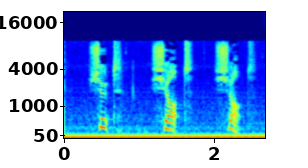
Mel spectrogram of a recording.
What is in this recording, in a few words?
"shoot", anglais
